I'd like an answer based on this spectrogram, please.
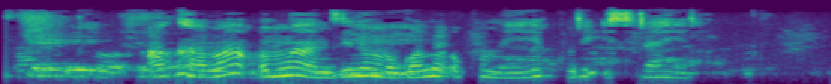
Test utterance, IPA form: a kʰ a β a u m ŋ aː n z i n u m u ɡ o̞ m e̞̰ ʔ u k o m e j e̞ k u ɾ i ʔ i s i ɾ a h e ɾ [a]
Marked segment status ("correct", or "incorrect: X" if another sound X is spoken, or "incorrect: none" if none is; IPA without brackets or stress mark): incorrect: i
